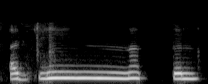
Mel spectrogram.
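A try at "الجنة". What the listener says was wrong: Almost there, darling. Just this last letter, the sound that you made there is slightly longer.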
